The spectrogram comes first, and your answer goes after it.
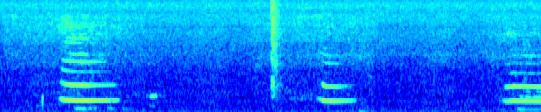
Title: snoring gently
